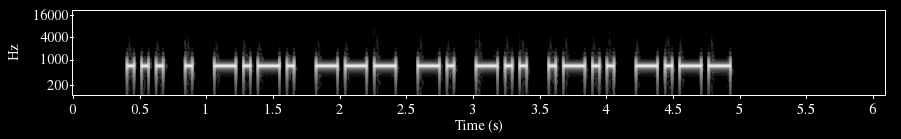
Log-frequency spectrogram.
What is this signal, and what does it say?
Morse code, heard as a keyed tone, about 21 wpm, 700 Hz. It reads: SECONDLY
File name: practice / 22wpm / Eight Letter Words - 22wpm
